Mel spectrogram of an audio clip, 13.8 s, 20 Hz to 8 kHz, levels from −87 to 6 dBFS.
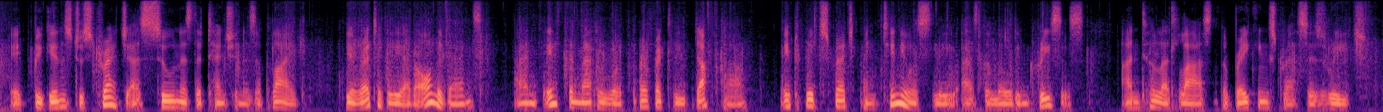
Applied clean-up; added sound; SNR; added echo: neural mask model RNNoise.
